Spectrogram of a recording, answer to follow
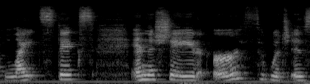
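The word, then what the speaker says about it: Urth: This is the ColourPop Light Sticks in the shade Earth, which is spelled U-R-T-H.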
